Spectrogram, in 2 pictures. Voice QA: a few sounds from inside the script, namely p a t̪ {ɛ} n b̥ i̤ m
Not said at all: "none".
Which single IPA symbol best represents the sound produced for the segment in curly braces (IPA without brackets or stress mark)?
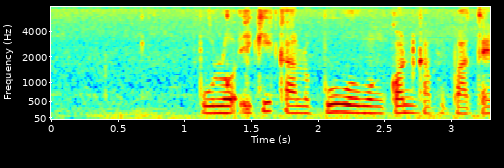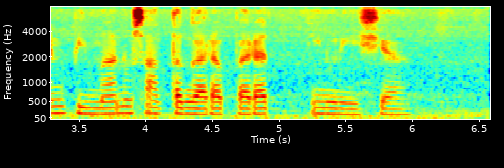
ɛ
